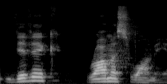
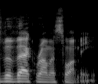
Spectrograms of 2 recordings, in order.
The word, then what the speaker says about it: Vivek Ramaswamy: And it's about this candidate named Vivek Ramaswamy, and I don't know if I've pronounced that exactly the right way, and I apologize if I've.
